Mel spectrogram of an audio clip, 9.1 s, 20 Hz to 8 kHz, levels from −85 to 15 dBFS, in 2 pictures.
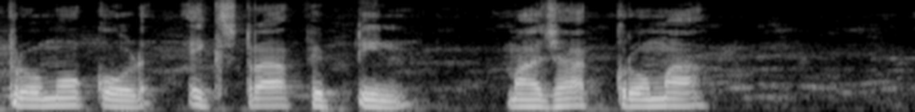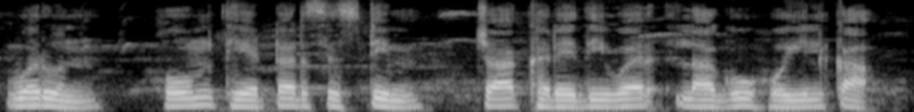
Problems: constant background noise, background conversations at intervals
